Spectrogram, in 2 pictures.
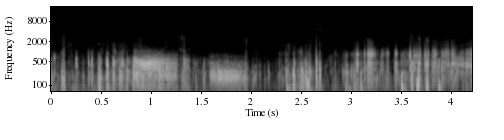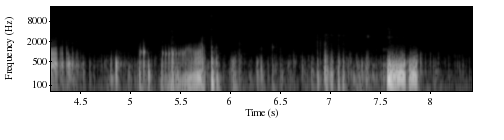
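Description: Loud, nearly continuous gurgling and deep growling from the abdomen with bubbly bursts; active bowel sounds, ordinary stomach rumbling.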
